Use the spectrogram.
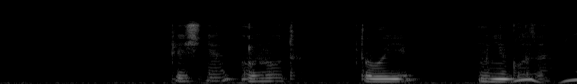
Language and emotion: Russian, neutral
